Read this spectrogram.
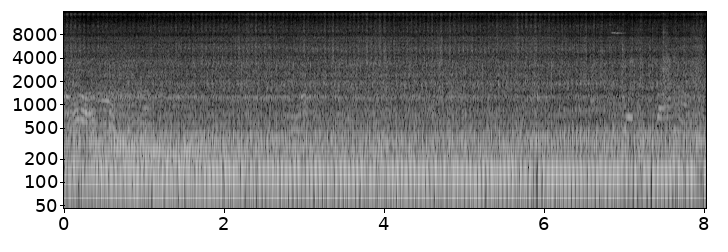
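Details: Suzuki Satria FU after repair of torn vacuum (glued) that caused hesitation, backfiring and no power, with spring trimmed and AC holes plugged: even, steady putter at idle with no misses, pops or backfires; engine running smoothly.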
